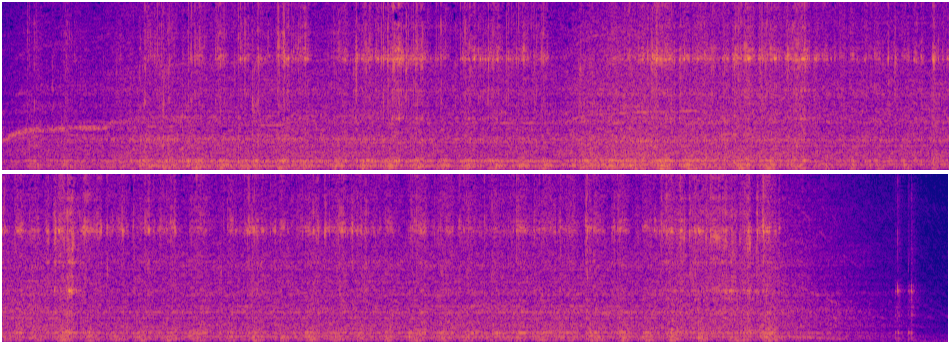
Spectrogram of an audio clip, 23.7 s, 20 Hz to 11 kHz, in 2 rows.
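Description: Electric hand mixer beating cream cheese and butter in a glass bowl. The motor whines up as it starts, runs steadily with constant clicking from the beaters in the bowl, and winds down about 22 seconds in.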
